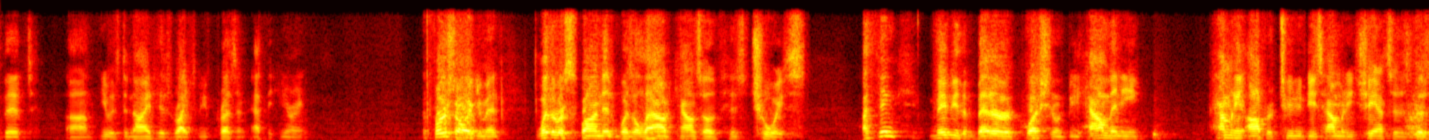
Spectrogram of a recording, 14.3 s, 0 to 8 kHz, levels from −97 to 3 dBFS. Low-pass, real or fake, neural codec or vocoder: 7.2 kHz; fake; codec, 16 kHz, 6 kbps, DAC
